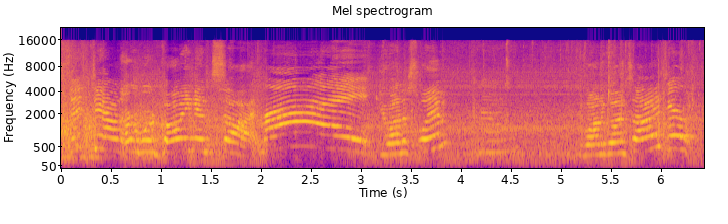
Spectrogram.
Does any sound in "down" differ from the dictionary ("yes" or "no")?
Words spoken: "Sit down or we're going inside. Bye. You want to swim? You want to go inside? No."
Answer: no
